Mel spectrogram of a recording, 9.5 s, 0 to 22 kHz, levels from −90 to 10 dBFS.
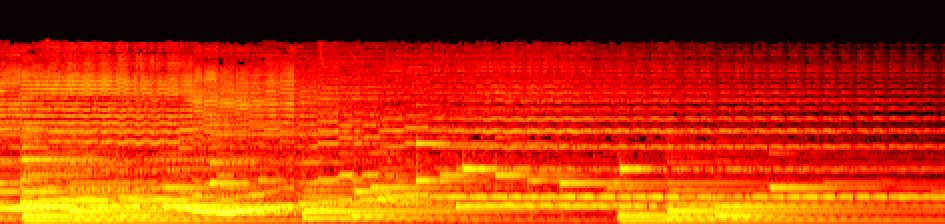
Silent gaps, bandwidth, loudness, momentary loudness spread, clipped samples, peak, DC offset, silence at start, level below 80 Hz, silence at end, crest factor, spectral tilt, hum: none; 10.5 kHz; -15 LUFS; 13 LU; under 0.1%; 0 dBFS; under 0.1%; 0 s; -32 dBFS; 0 s; 14 dB; -5.5 dB/octave; none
